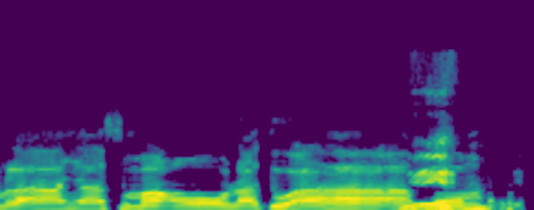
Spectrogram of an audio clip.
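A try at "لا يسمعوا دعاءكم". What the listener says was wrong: Yasmauna enggak ada nunnya, yasmauna. Enggak ada nunnya, la yasmau aja.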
